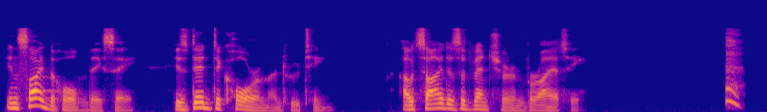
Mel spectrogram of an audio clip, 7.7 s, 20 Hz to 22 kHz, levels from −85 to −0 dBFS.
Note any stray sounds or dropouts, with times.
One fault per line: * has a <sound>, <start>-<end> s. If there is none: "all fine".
* has a laugh, 7.3-7.5 s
